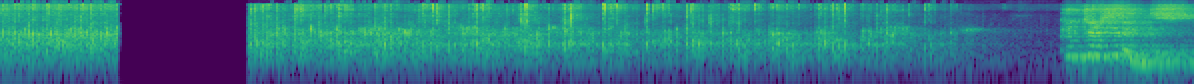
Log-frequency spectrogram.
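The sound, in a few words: audience applause for contestants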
